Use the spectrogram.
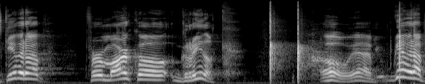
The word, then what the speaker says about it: Grilc: You know, the Grillisodes, Grillomentary, but the real pronunciation of your last name is Grilc. One more. Grilc. Marko Grilc. Grilc. Oh, Grilc. I forgot the T. There's a T. It's spelled Grilc. Yeah. But it's pronounced Grrreeltc.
